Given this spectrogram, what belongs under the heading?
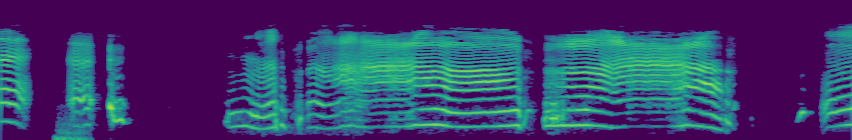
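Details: An infant gives intense, sustained, high-pitched wails with brief gasps, the "tummy hurts" cry that an infant cry-language class links to infant colic; infant colic cry.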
